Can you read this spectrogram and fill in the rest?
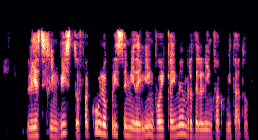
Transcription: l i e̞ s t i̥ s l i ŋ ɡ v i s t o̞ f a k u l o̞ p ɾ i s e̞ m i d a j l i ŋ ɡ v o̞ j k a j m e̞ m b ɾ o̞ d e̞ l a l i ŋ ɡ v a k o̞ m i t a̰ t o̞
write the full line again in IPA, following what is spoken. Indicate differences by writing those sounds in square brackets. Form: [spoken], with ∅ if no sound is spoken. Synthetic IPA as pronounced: l i e̞ s t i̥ s l i ŋ ɡ v i s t o̞ f a k u l o̞ p ɾ i s e̞ m i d a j l i ŋ ɡ v o̞ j k a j m e̞ m b ɾ o̞ d e̞ l a l i ŋ ɡ v a k o̞ m i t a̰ t o̞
